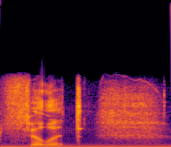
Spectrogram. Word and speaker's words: fillet: how to create fill it's not pronounced fillet but fill it we're also going to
